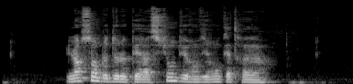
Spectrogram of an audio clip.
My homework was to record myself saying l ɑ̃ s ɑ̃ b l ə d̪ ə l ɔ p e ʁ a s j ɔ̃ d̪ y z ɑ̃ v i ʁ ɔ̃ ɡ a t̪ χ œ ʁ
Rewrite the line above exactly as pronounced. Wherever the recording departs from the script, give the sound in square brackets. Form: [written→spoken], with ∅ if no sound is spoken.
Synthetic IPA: l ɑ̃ s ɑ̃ b l ə d̪ ə l ɔ p e ʁ a s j ɔ̃ d̪ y [z→ʁ] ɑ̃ v i ʁ ɔ̃ [ɡ→k] a t̪ χ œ ʁ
